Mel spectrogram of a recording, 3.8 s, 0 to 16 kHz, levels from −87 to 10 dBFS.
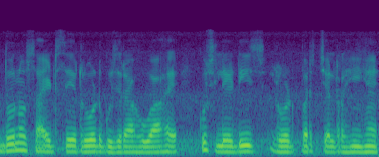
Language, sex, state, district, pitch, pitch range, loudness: Hindi, male, Uttar Pradesh, Lalitpur, 130 Hz, 130-140 Hz, -15 LUFS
